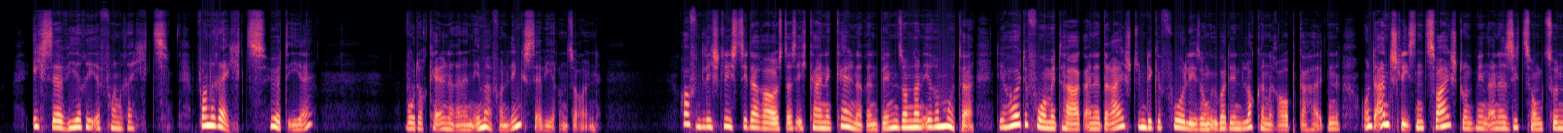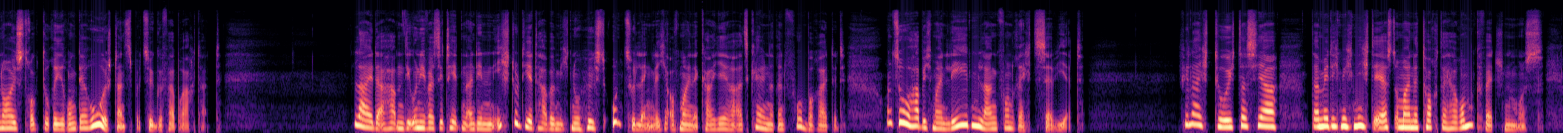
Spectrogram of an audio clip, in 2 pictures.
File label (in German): HOeRBUCH; DLeon; EwigeJugend; LOFT VOICES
